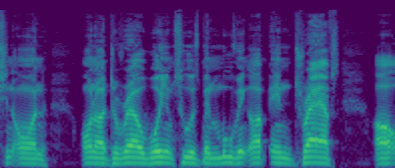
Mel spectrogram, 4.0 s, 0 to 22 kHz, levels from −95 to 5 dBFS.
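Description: No faults turn up anywhere in the recording: no dropouts, no discontinuities, no level or timing problems.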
